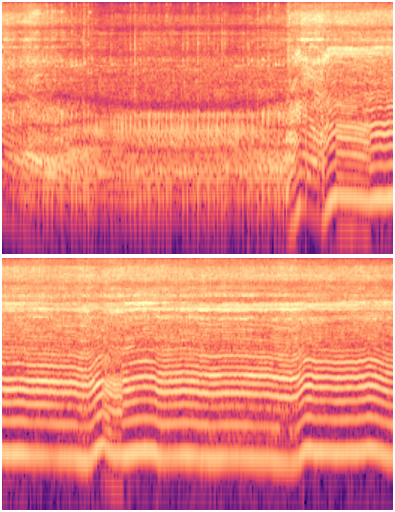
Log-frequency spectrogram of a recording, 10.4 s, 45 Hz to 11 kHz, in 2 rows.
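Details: Husqvarna 345 converted to a 350 with a finger-port open-port cylinder; after inconsistent running it got a carburetor with a purge circuit from a later 350. Cutting under heavier load, it screams high and steady, sagging as it bites and recovering cleanly.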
